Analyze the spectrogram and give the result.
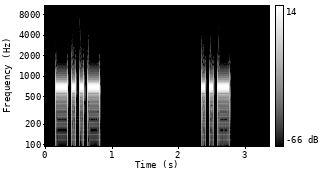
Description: Morse code, heard as a keyed tone, about 20 wpm, spaced as for 5 wpm, 700 Hz. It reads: XU
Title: 228 Lesson 37d - Letter x - Two Characters 20wpm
